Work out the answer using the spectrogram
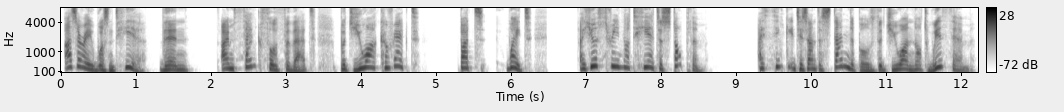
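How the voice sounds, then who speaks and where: Narrator doing a high-pitched, pleading teenage boy. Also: very animated, measured pace, no echo, studio quality. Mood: insistent. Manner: earnest, pleading, insistent. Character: rebellious, desperate teenage boy pleading for his sister.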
